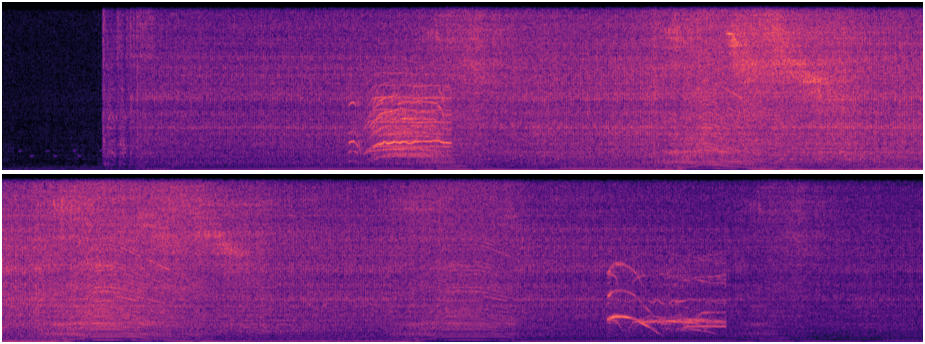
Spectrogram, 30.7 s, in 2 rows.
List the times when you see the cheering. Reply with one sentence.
The cheering can be heard from 5.8 to 7.5 s and from 25.4 to 27.4 s.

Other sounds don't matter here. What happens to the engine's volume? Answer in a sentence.
The volume of the engine goes up, then down.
